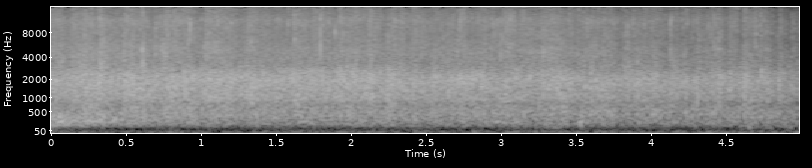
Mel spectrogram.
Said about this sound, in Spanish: Denle un aplauso bien fuerte a Jesús.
